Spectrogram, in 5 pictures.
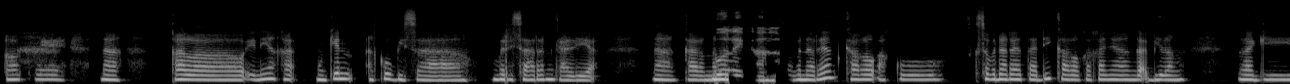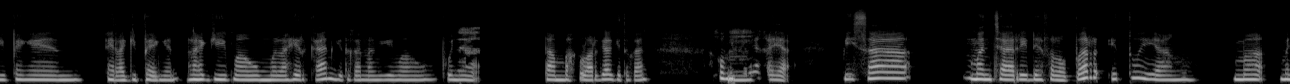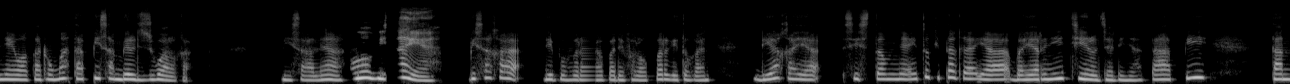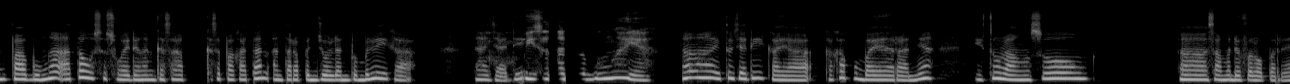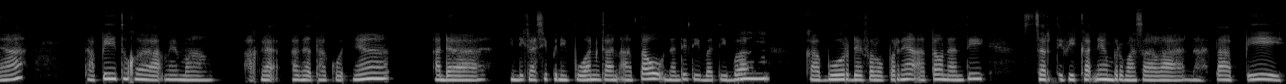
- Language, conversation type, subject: Indonesian, advice, Haruskah saya membeli rumah pertama atau terus menyewa?
- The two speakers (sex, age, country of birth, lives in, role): female, 25-29, Indonesia, Indonesia, advisor; female, 25-29, Indonesia, Indonesia, user
- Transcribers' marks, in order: in English: "developer"; in English: "developer"; in English: "developer-nya"; other background noise; in English: "developer-nya"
